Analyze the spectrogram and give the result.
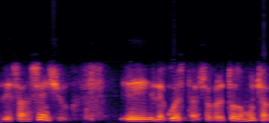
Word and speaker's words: Sanxenxo: Tengo un amigo, precisamente, Mairena del Aljarafe, policía, que para decir Sanxenxo me empezaba diciendo Sanxenxo, Sanxenxo. Y tienes que, bueno, corregirle. No, Eduardo, que no, que es Sanxenxo.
